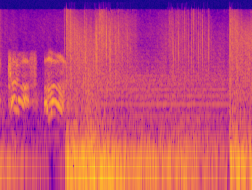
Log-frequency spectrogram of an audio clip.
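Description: Loud booming explosions and bursts of gunfire from a war documentary tank battle at night, a heavy sustained rumble following a short tonal intro, with a sharp burst returning near the end.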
